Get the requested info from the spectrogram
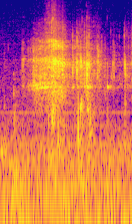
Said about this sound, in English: Got some nice good gulps in there. I appreciate that you swirled it around in your mouth.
